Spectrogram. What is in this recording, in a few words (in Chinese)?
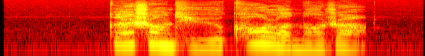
男童样音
